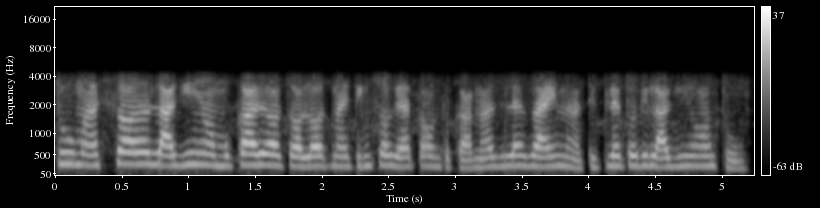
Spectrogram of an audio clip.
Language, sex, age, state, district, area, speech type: Goan Konkani, female, 18-30, Goa, Salcete, rural, conversation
